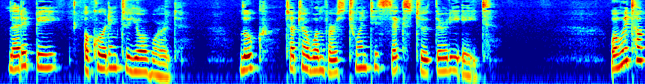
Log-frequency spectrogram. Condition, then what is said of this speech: No condition.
